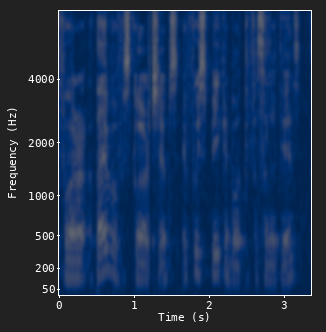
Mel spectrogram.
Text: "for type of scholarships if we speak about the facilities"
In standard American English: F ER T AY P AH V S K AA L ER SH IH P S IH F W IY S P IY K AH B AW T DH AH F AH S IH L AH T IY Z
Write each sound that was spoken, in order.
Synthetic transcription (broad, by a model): F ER T AY P AH V S K AA L ER SH IH P S IH F W IY S P IY K AH B AW T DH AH F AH S IH L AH T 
